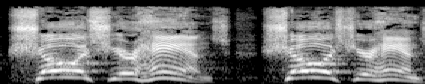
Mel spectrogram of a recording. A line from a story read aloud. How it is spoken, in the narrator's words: they would begin to shout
